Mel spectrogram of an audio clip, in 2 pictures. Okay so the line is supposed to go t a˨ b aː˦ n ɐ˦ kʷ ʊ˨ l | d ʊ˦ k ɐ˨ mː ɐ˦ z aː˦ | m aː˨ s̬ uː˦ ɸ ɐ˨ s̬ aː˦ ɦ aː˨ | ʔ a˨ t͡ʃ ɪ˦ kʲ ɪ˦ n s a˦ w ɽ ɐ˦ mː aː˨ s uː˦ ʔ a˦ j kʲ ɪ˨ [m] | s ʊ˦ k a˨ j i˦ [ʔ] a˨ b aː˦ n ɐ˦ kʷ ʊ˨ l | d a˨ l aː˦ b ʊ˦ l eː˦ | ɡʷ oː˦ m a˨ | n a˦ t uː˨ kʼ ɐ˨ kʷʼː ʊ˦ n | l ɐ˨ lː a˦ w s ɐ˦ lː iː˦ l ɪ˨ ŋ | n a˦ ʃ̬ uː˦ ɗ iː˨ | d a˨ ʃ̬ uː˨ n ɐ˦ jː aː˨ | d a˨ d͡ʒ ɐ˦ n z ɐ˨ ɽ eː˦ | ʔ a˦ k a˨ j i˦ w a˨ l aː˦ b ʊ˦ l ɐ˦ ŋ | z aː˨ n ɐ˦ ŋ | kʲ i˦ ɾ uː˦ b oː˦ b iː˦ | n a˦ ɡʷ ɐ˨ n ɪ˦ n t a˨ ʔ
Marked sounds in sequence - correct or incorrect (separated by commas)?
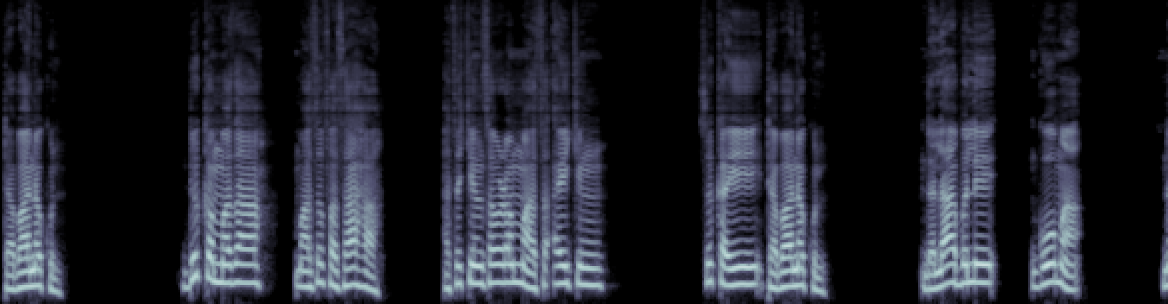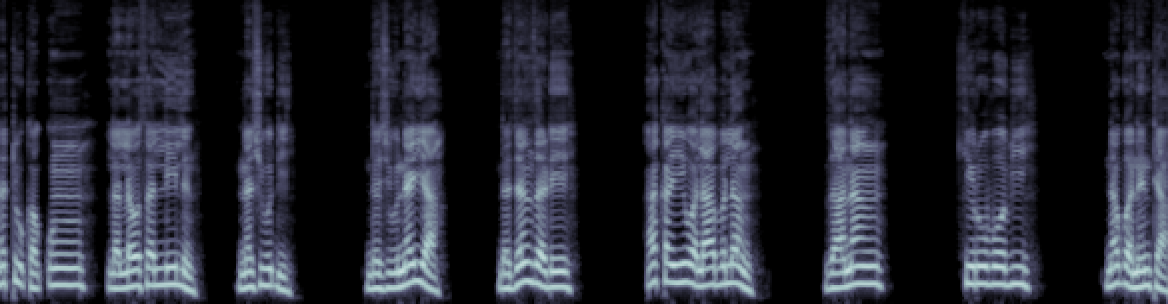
incorrect, incorrect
